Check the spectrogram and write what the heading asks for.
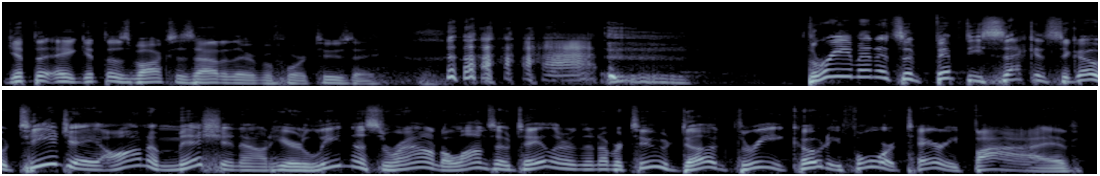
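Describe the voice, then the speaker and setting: A man's voice: fairly high pitch, sing-song, normal speed, dry recording, clean studio sound. A man doing playful live commentary at an indoor RC racetrack, calling out drivers by name. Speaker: RC race announcer.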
